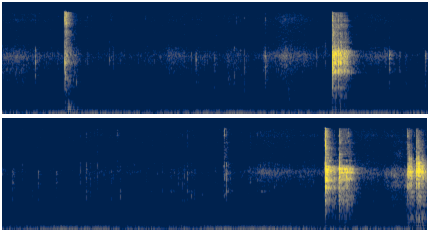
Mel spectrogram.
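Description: Small, light clicks and scrapes of a slim metal pick working the wheelsets out of a model locomotive's tender, with a few sharper clicks: about a second in, a little over three seconds in, and near the end.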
